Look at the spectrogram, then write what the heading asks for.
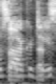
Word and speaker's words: Socrates: It's it's I'm going to mispronounce it but that's fine. So crates. Oh, Socrates.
